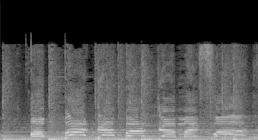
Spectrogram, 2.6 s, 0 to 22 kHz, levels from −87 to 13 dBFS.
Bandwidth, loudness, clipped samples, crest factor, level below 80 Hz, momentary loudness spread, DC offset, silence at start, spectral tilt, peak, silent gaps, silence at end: 16 kHz; -11 LUFS; under 0.1%; 10 dB; -24 dBFS; 3 LU; under 0.1%; 0 s; -4.5 dB/octave; 0 dBFS; none; 0 s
